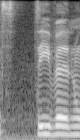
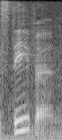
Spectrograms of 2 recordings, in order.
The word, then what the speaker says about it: Stephen: I keep wanting to call him Stephen because of the way it's spelled.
